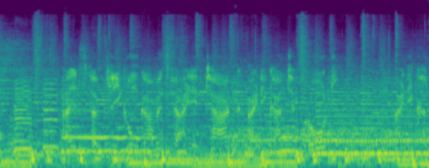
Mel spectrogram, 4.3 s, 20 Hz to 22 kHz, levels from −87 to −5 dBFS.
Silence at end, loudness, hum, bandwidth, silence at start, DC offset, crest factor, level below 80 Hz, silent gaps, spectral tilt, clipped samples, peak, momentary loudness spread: 0 s; -16 LUFS; none; 16.5 kHz; 0 s; under 0.1%; 12 dB; -30 dBFS; none; -5.5 dB/octave; under 0.1%; -4 dBFS; 1 LU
